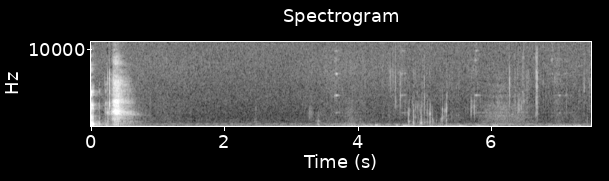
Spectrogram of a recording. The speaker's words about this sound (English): When I was tasting this, I'll take another taste. I've been sipping it throughout the episode, but just so you guys can hear it.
